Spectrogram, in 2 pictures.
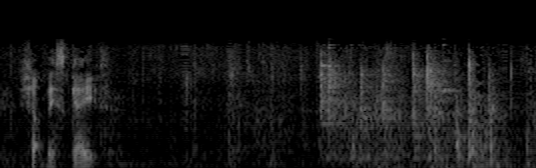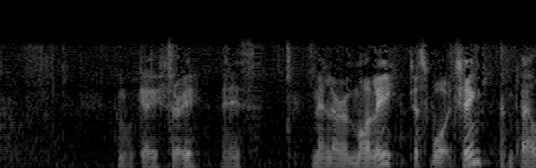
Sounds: speech

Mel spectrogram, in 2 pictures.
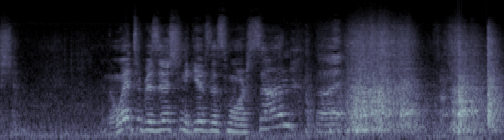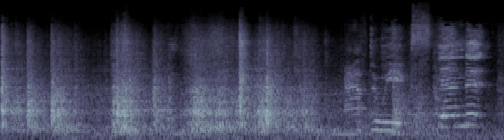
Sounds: speech
outside, urban or man-made

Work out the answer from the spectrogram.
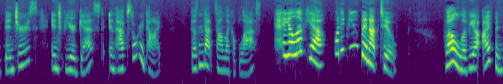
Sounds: speech

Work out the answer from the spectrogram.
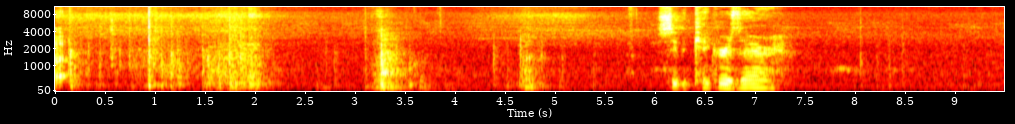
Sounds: speech

